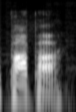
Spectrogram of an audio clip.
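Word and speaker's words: 爸爸: Baba or papa. Baba. Like B. Like B. Baba.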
